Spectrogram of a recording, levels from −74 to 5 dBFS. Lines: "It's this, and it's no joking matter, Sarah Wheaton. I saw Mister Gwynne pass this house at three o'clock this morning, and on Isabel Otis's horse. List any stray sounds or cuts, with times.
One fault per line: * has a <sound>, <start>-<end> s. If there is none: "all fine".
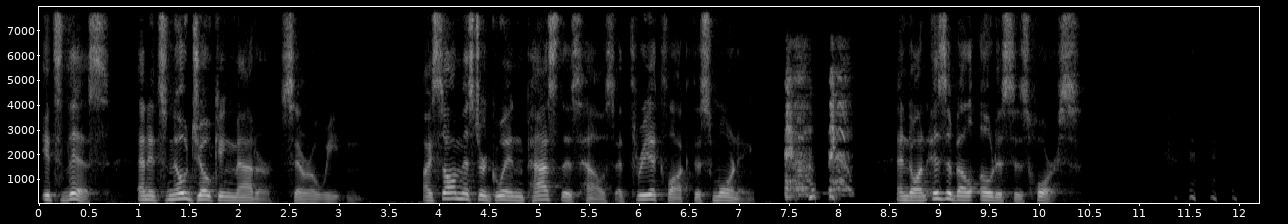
* has a cough, 7.4-8.2 s
* has a laugh, 11.2-12.0 s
